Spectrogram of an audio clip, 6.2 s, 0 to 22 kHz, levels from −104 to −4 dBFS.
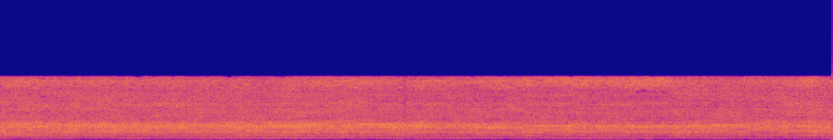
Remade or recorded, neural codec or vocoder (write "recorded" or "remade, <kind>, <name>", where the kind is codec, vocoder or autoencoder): remade, codec, SNAC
